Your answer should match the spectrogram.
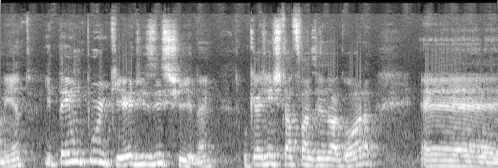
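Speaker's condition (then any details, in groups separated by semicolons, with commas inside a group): No condition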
